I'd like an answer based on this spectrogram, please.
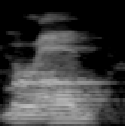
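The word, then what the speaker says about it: Merab: lone wolf on this one I'm going with morab uh I don't really care don't really care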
